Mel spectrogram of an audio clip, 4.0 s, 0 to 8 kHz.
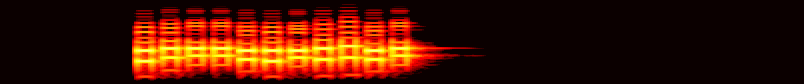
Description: DTMF, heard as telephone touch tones, dialled by machine, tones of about 70 ms. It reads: 18004175940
